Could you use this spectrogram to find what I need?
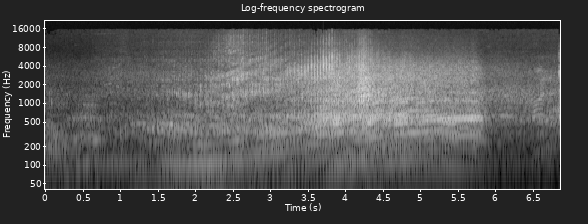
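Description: A car accelerates past with a loud roar.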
